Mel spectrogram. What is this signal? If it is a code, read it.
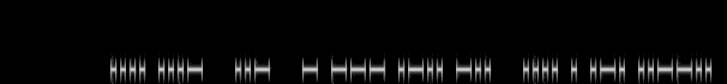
Morse code, heard as a keyed tone, about 25 wpm, 700 Hz. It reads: HV U TOLD HER?
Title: Sentences from Top 400 Words and Abbreviations 25wpm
